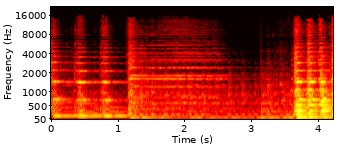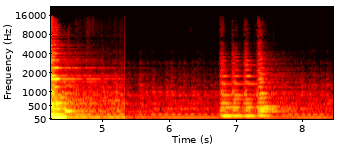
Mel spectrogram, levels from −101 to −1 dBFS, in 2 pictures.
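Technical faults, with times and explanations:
3.15–5.34 s, sudden gain jump: the digital gain was likely switched up by about 12 dB from one sample to the next, with no ramp. The music and its background noise leap louder together at 3.15 s, stay raised, then fall back abruptly at 5.34 s.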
